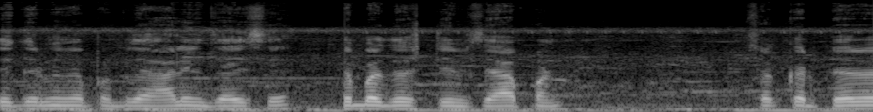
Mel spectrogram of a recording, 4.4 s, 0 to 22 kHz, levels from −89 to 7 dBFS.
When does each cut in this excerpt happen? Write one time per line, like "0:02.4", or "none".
0:01.7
